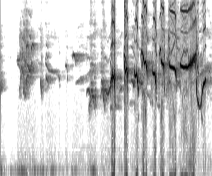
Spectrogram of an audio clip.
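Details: Oriental magpie-robin singing gacor as a lure for other magpie-robins: soft, thin warbles and short whistles open, then a loud, rapid run of sharp whistled and grating notes builds to the end.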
